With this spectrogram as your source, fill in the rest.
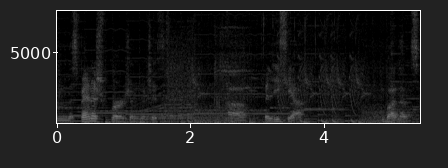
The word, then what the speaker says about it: Felicia: Then there's the Spanish version, which is Felicia. But that's how you actually pronounce it.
